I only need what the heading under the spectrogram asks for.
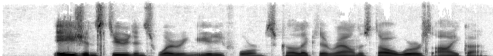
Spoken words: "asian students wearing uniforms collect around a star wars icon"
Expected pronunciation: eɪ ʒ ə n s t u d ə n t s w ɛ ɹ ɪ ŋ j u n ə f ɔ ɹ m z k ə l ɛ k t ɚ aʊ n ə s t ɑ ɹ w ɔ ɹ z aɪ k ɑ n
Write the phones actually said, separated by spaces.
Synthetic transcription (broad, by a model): eɪ ʒ ə n s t u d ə n t s w ɛ ɹ ɪ ŋ j u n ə f ɔ ɹ m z k ə l ɛ k t ɚ aʊ n ə s t ɑ ɹ w ɔ ɹ z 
